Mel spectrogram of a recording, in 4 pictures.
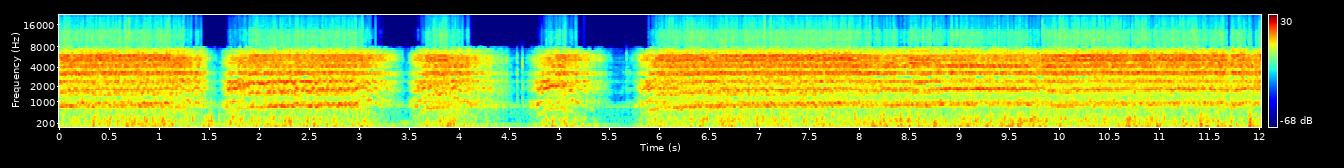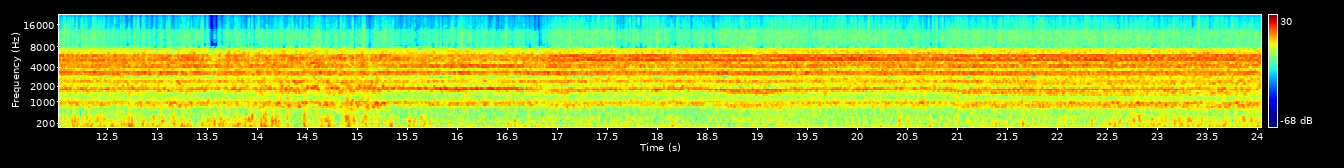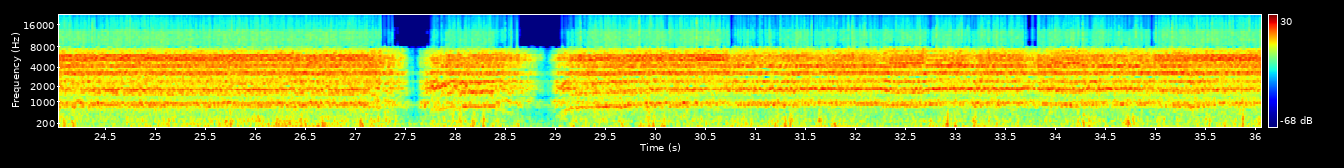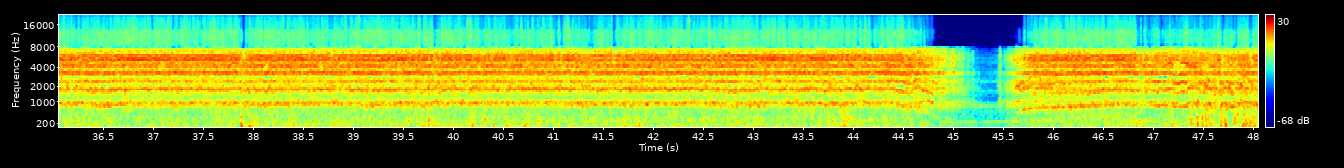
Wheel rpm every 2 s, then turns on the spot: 160, 130, 50, 180, 220, 230, 230, 230, 230, 230, 220, 210, 210, 160, 120, 220, 230, 220, 230, 230, 230, 230, 120, 200.
none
